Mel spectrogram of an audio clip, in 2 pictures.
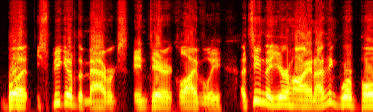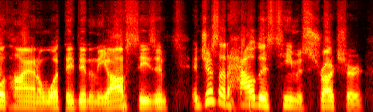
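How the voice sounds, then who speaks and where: A man's voice: fairly high pitch, fast, hardly any pauses, dry recording, poor audio. Man reading betting odds on radio. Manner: steady, setting up topics with odds. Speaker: sports radio host. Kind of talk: sports betting radio talk. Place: radio studio. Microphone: studio microphone.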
